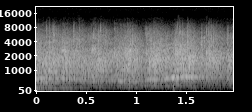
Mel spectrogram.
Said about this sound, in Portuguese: E na igreja, aleluia, pode aplaudir o Senhor.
